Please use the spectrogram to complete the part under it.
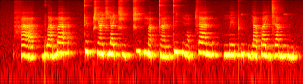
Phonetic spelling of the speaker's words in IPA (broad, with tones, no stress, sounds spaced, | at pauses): h a˨˩ | ɡ w a˨˩ m a˦ ʔ | t̪ ẽ˦ p̚ ɕ ã˧ ɕ j a˧ t͡ɕ i˨ ʔ t͡ɕ i˦ ʔ m ã˨ p̚ t̪ ã˨˩ n t̪ i˦ t̚ ŋ ɔ̃˨ p̚ s a˥˧ n | m ẽ˧ pʰ i˨ p̚ ŋ j a˨˩ p a˨˩ j d͡z a˨˩ m i˨˩ m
